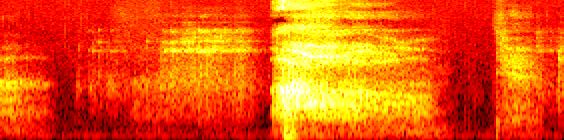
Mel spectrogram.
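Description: A person's long sigh starting about two seconds in, voiced at the start and trailing off into breath, after a softer breath out at the beginning.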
